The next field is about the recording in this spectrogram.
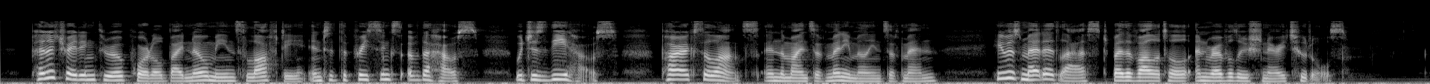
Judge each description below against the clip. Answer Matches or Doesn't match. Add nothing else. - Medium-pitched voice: Matches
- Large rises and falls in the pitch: Matches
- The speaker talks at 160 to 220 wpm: Matches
